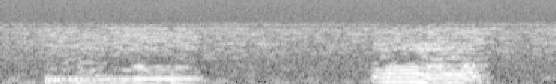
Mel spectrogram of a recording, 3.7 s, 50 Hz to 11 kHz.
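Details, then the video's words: Two Pekingese dogs, Chewy and Loki, snoring loudly: two low, droning, buzzy breaths about a second long, the second starting about two seconds after the first ends and louder, with quiet room tone between. "2 Pekingese snoring loudly"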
